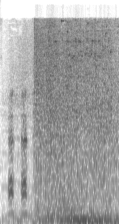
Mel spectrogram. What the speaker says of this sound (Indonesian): Seketika, mobil itu meledak dengan Steve di dalamnya.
